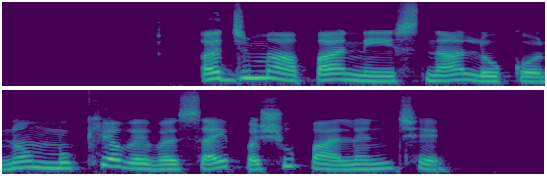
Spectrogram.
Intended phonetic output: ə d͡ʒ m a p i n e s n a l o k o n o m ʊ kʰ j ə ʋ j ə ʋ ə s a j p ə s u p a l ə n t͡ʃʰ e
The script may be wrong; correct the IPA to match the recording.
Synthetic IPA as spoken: ə d͡ʒ m a p a n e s n a l o k o n o m ʊ kʰ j ə ʋ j ə ʋ ə s a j p ə ʃ u p a l ə n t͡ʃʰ e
